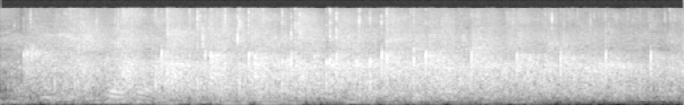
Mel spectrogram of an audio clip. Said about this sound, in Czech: Super. Potlesk lidi, jo?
